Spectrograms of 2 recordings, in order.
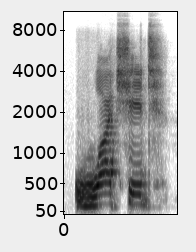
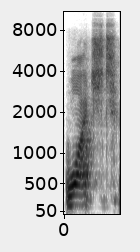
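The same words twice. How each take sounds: First: "watched" as watch-id; slip, extra syllable. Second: "watched" as watcht, one syllable; final T sound. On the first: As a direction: give "watched" two syllables. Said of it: "I'm sorry". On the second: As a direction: end "watched" on T, no E. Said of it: "hear the T sounds". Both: Shown as a demonstration.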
